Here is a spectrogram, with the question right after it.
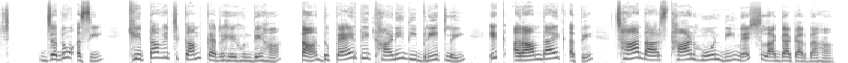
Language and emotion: Punjabi, happy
